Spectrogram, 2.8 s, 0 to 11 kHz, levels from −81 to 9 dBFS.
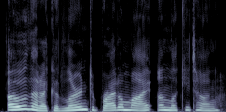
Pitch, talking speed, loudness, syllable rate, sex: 235 Hz, 210 wpm, -16 LUFS, 5.5 syllables/s, female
